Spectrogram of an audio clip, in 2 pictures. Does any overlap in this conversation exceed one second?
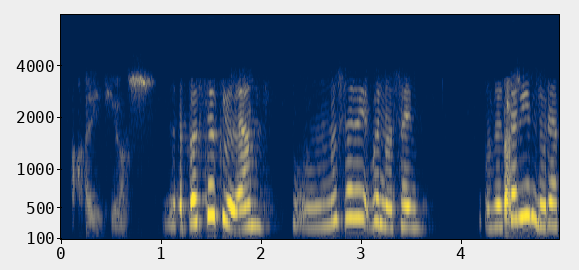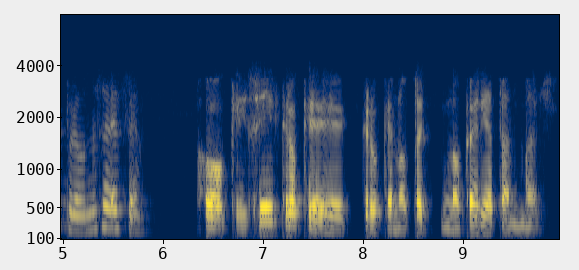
No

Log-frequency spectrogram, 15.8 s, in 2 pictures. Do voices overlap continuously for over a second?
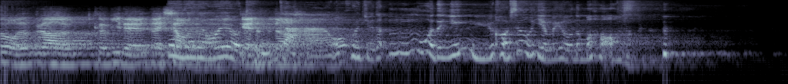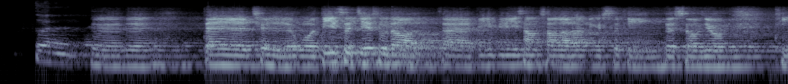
Yes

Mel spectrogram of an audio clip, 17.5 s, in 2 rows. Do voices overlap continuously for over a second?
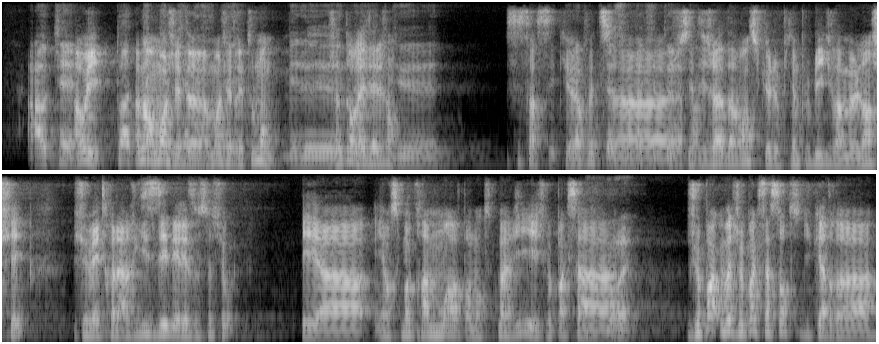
Yes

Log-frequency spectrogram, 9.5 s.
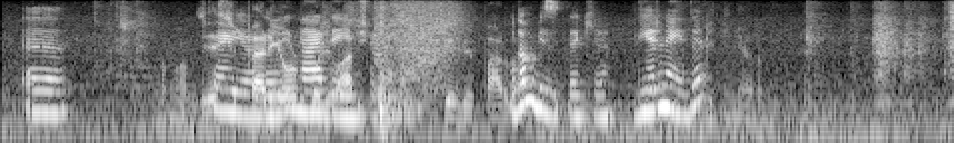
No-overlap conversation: No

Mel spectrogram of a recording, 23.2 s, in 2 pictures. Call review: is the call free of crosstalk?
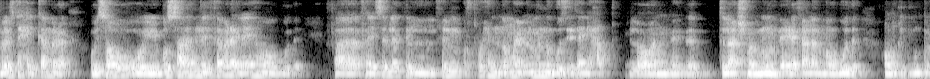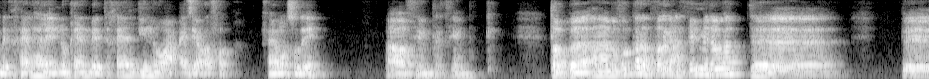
Yes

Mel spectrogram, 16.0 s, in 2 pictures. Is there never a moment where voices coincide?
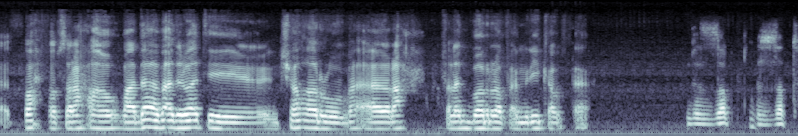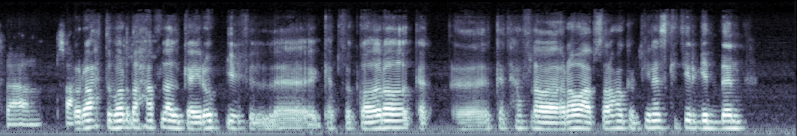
Yes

